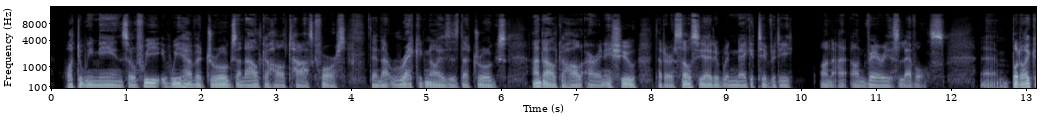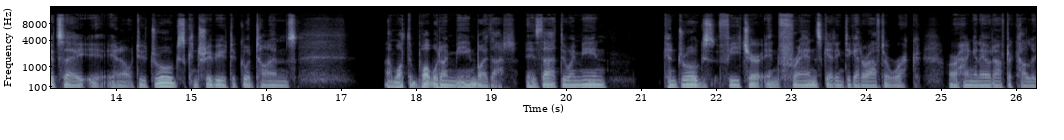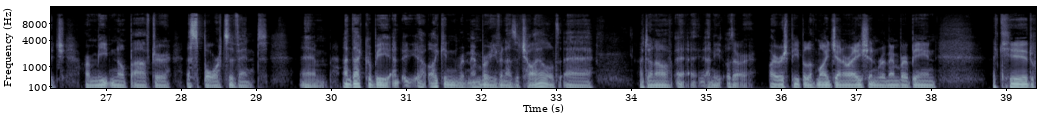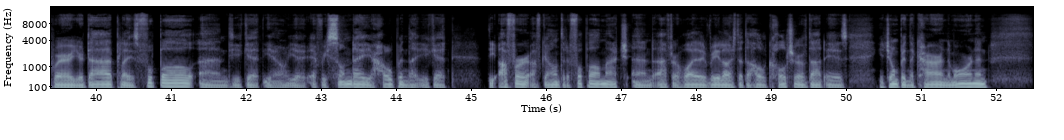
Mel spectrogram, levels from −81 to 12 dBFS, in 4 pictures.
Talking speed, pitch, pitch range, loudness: 180 wpm, 75 Hz, 70-85 Hz, -26 LUFS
